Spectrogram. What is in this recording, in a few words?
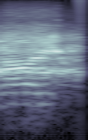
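"5", spoken; Ka-50; Wingman; Digits; DCS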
